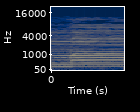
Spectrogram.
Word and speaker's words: मा: सा रे गा मा, अब आप जब भी माँ का उच्चारण करें, जब भी माँ बोले तो माँ को बोलते समय आपके जो लिप्स होते हैं, होठ होते हैं, होष्ठ भी बोलते हैं उसको, होष्ठ यानी कि जो होठ होते हैं, होठ प्लस नाक का सहारा लेना है। बिना नाक के सहारा लिए आप इसको तरीकेबद्ध नहीं बोल सकते, उच्चारण नहीं कर सकते, आपका स्वर कहीं ना कहीं चूक जाएगा।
